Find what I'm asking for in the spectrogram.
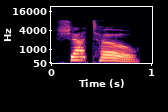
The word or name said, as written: chateaux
